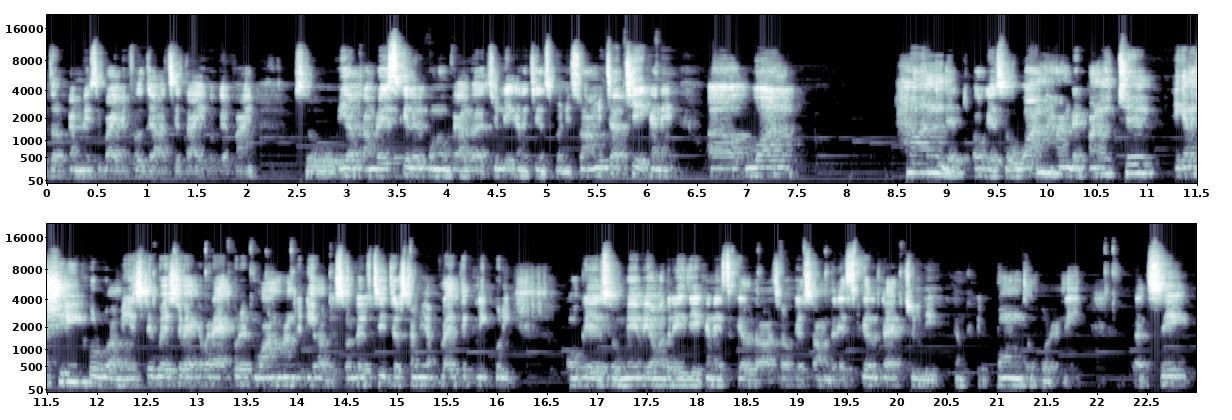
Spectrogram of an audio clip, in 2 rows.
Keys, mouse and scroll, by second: 2.4 scroll down 1, 4.7 scroll up 1, 5.8 click, 7.0 1, 10.7 scroll down 1, 12.4 alt+middle click, 12.8 alt+right click, 13.3 alt+click, 13.7 alt+right click, 14.2 alt+middle click, 15.1 click, 16.3-16.9 scroll down 1, 18.4 alt+right click, 18.8 click, 19.3 alt+right click, 19.8 alt+middle click, 22.1 click.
